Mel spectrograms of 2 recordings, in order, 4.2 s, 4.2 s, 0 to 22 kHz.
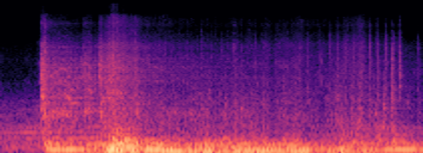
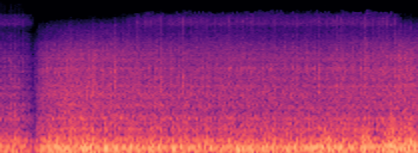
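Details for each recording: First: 1974 Chevy K5 Blazer full convertible, V8, sitting 9+ months, new fuel lines fitted: catches on a squirt of prime fuel, runs rough and uneven a few seconds, then sags. No fuel is drawn from the tank, so it is fuel starvation. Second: 1974 Chevy K5 Blazer V8, back running after sitting 9+ months: deep, steady, even warm idle with no misses or knocks, running great. It still needs transmission fluid and could use coolant.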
